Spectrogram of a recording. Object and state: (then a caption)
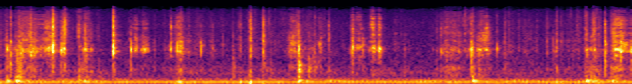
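Bar soap being carved. A yellow utility knife blade carves and scrapes curls and chunks off the edge of a solid yellow-orange bar of soap held in the hand, with the flakes piling onto a white surface. The result is a quick series of crisp, bright scraping and crackling strokes over a steady low hum.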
